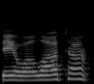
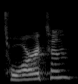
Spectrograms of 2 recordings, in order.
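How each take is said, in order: First: The word begins with a D sound. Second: The word begins with a T sound. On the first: It is how the original language says it. The speaker calls it right. "in uh, Haudenosaunee, it's actually pronounced Dewalaton" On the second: It is an English reading of the spelling. The speaker calls it wrong. "that's like English pronunciation of those letters"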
